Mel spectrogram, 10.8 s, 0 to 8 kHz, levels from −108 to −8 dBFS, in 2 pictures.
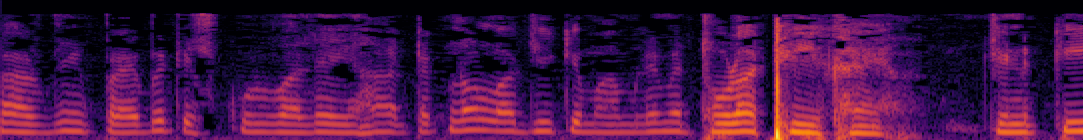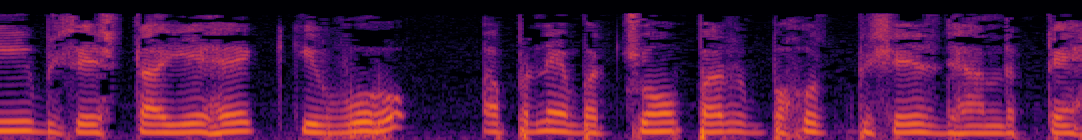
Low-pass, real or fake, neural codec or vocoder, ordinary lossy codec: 7.2 kHz; real; none; MP3, 24 kbps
